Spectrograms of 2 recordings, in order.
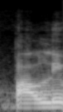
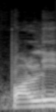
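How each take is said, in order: First: The surname has an 'ow' gliding vowel. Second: The surname has a plain 'o' vowel. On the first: The speaker calls it right. "পাউলি বললে ভালো লাগে" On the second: The speaker calls it wrong. "পলি না"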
